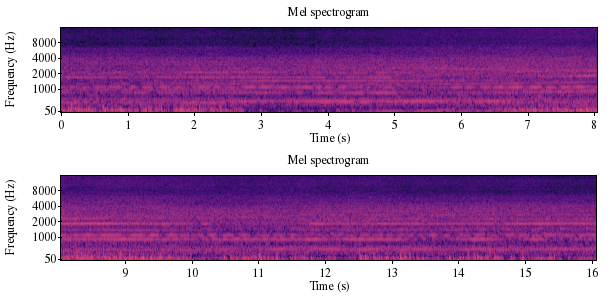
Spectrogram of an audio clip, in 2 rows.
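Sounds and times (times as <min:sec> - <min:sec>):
cooling fans whining: 0:00.0 - 0:16.0.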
